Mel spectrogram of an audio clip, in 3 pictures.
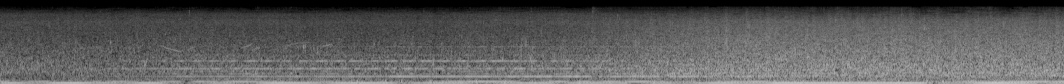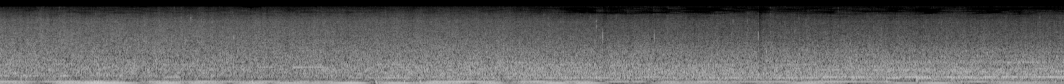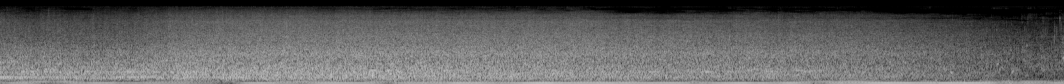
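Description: Fast mountain water rushing over rapids and a waterfall, a steady noise that grows louder about six seconds in and again past twenty seconds, under background music with held low drones and sustained notes.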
